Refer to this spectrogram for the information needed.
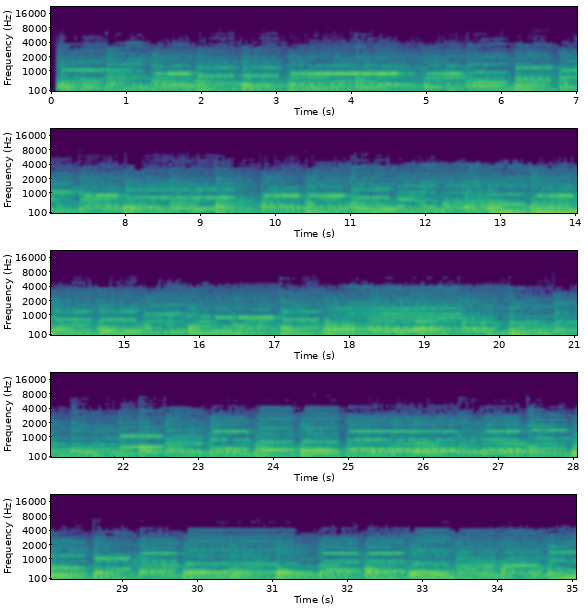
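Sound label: Midi, Music Backing Files for Churches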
